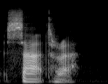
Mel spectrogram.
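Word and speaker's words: seter: Sissel seems to pronounce it satra, and it's S-E-T-E-R in English, at least.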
